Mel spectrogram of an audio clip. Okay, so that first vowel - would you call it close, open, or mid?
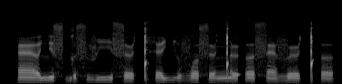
open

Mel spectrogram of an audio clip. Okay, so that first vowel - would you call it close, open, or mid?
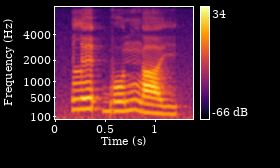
mid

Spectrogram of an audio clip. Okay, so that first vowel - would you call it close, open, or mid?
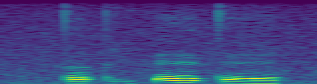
open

